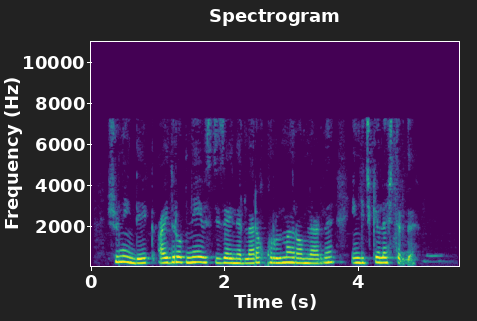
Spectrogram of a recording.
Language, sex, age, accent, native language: Uzbek, female, 12-17, Qoraqalpog'iston, Uzbek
